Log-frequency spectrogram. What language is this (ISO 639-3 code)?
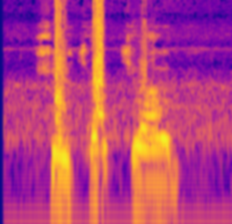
fas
